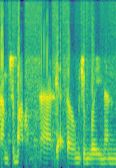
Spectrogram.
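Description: Speech only: a person talking in Khmer, continuously.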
